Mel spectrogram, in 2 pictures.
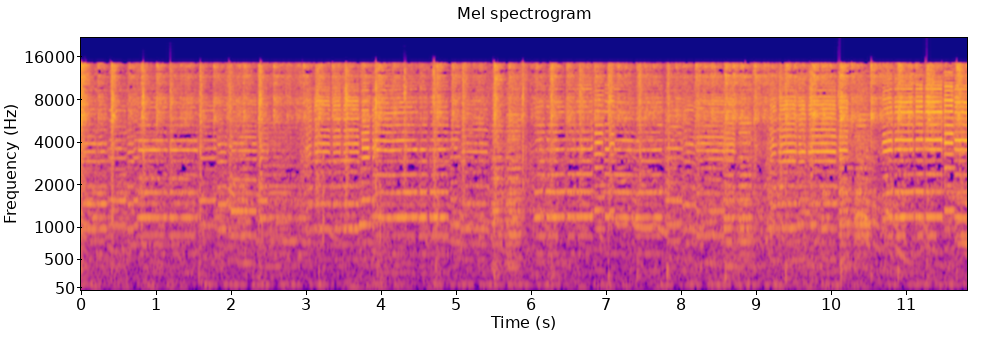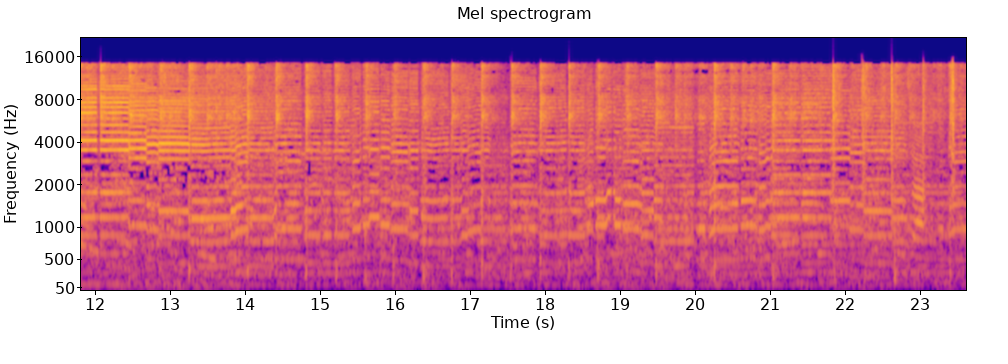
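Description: Live folk dance music on an organetto (diatonic button accordion) with a small reed wind instrument playing the melody over a steady, fast rhythmic beat.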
